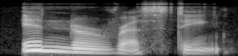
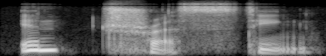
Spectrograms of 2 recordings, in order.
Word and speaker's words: interesting: unstressed syllable um uh if the T follows the n and it's in an unstressed syllable it can be dropped that's the word rule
